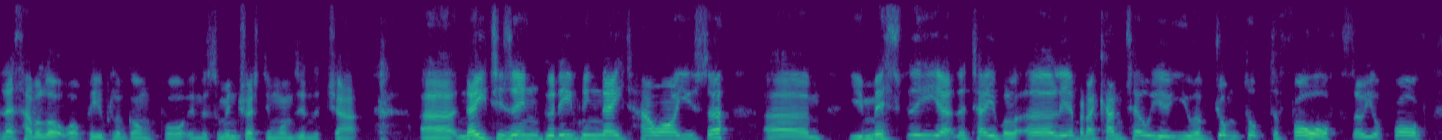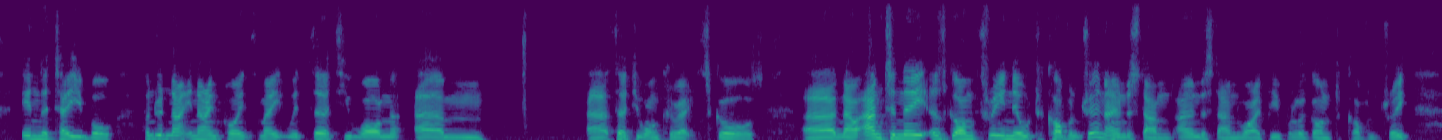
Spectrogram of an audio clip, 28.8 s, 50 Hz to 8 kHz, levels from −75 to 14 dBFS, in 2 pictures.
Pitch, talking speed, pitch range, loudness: 150 Hz, 175 wpm, 125-175 Hz, -23 LUFS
